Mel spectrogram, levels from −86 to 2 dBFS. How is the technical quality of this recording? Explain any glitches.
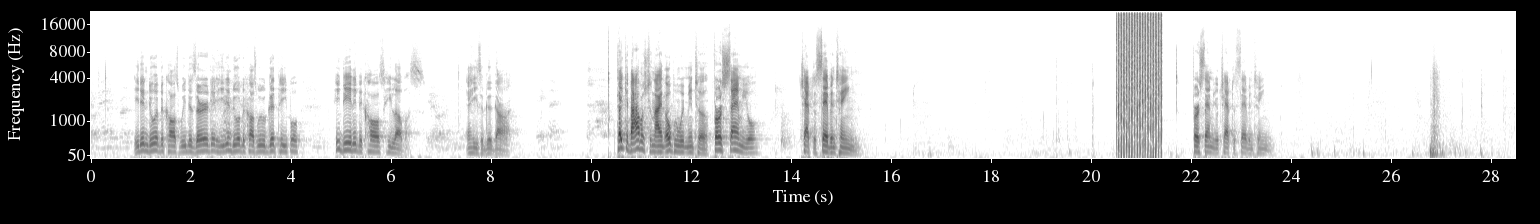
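The recording has one serious glitch, lasting just under a second.

Compressed stream played as audio, 20.51 to 21.46 s: undecoded Dolby Digital data is read as samples, producing 4 ms noise bursts 31.25 times a second, heard as loud chattering static.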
